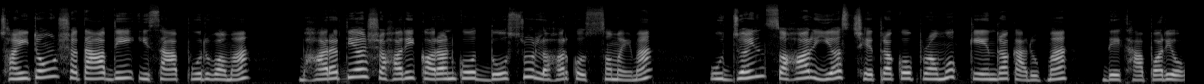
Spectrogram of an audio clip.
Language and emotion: Nepali, neutral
